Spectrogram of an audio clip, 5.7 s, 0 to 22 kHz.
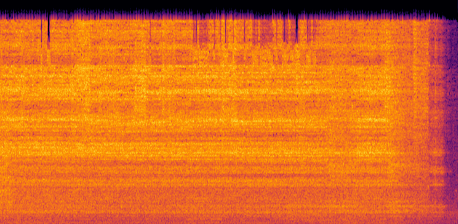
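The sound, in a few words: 1968 Mercury Cougar 289 engine being started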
